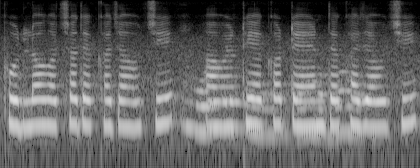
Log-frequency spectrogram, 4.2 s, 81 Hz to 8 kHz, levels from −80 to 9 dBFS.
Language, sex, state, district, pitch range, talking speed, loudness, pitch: Odia, female, Odisha, Malkangiri, 250-265 Hz, 100 wpm, -13 LUFS, 260 Hz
